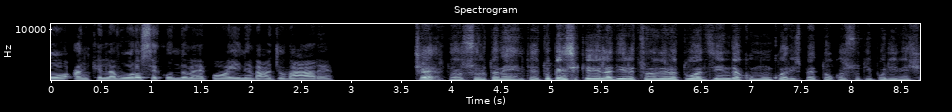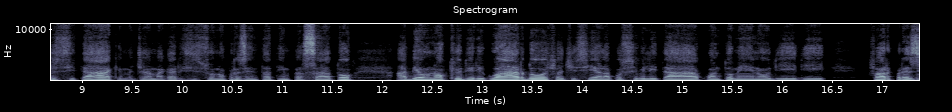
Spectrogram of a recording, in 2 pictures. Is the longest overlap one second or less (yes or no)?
yes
